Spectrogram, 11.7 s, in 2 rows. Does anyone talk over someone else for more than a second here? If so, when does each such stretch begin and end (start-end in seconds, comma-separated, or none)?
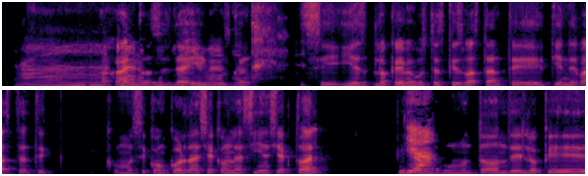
1.0-2.5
